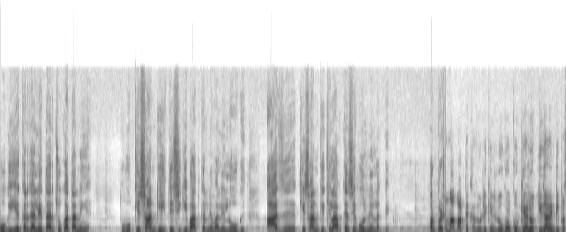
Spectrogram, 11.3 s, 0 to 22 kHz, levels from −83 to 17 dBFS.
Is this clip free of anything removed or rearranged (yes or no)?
no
